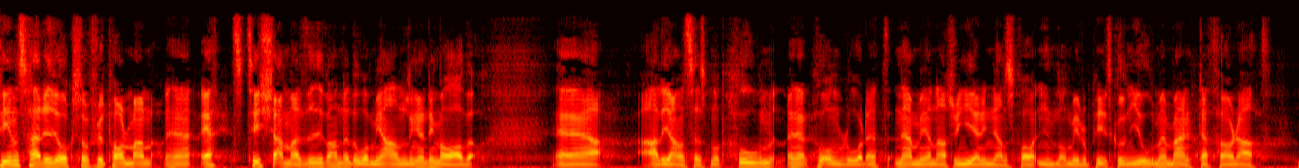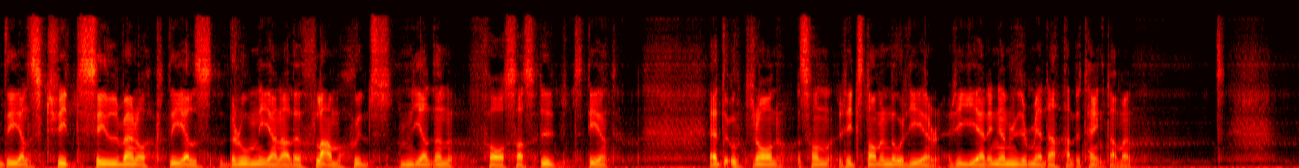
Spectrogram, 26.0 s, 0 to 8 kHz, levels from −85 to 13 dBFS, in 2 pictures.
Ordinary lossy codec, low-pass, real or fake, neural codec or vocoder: MP3, 48 kbps; 7.2 kHz; fake; autoencoder, 22.05 kHz, a latent of 192 numbers a frame, VITS, trained on many speakers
